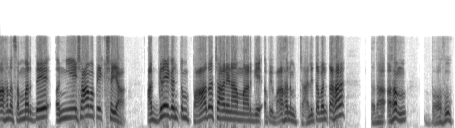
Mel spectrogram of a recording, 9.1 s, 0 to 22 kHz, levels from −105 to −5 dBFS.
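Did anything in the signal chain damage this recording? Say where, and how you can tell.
Yes, at the codec stage, throughout the speech. 4-bit ADPCM compression leaves a gritty hiss that rides on every loud syllable and distorts sharp attacks, as the step size lags. Nothing is heard above 7.7 kHz, which fits a 64 kbps stream.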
